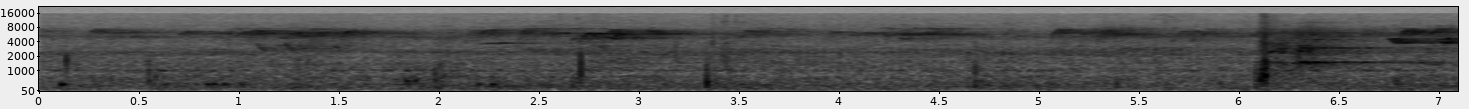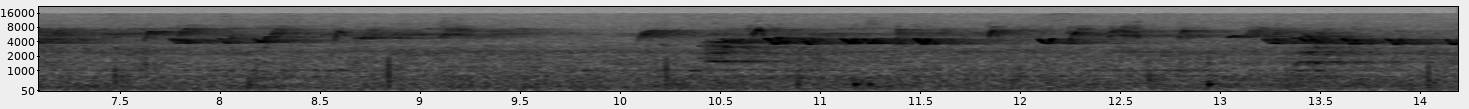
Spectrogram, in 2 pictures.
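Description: Faint high-pitched calls of small forest birds in Western Australian bush, a string of chirps and trills that grows busier and louder in the last few seconds, with a few soft ticks.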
